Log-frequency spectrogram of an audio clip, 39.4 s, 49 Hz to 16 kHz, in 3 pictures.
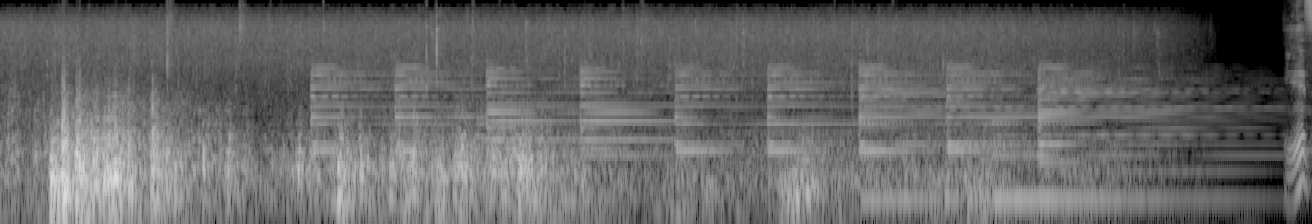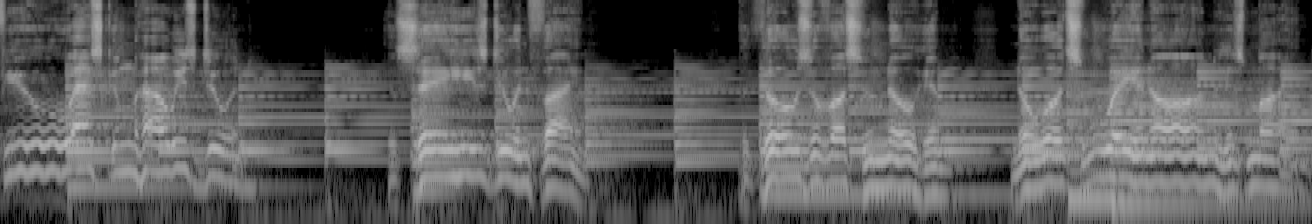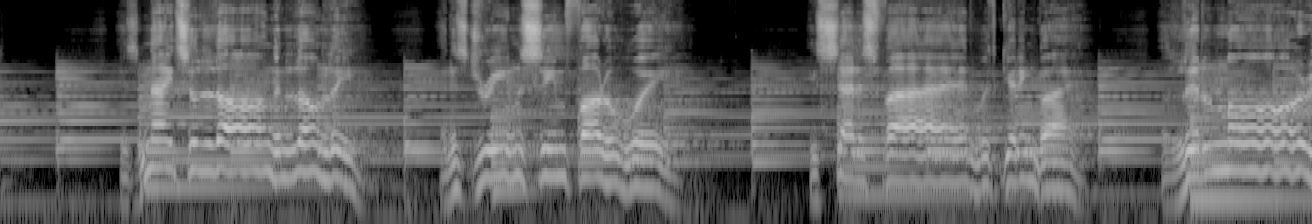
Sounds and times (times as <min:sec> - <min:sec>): Music: 0:00.0 - 0:39.3.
